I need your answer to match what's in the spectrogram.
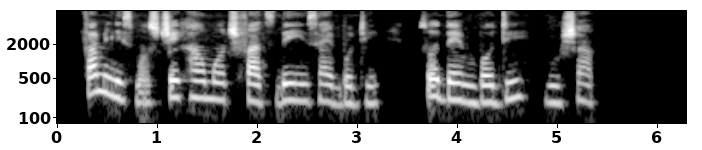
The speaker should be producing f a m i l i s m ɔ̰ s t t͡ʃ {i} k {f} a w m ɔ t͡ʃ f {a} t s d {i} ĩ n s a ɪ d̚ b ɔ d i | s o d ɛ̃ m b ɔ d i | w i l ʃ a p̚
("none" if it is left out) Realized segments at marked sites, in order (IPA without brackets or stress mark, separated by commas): e, h, a, e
